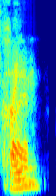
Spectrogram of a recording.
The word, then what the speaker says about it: Chaim: Sorry, it's Hebrew. It's Chaim. Yeah, it's like the sound.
